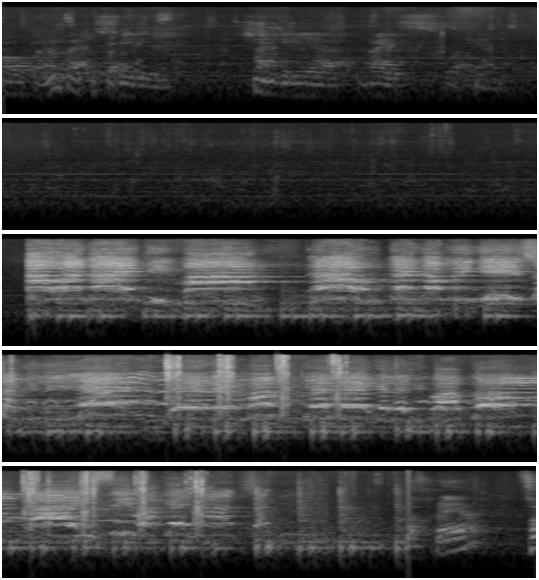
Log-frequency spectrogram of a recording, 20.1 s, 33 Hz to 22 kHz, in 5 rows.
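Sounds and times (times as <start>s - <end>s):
choir singing: 8.2s - 18.6s
sharp beats: 12.0s - 18.2s.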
